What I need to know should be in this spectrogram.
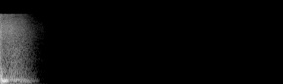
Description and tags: glass snare
snare drum made in fl studio. layered 5 snares, added a few compressors and distortions.
breakbeat, breaks, dnb, drum, drumnbass, drumstep, dubstep, jungle, psybreaks, snare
